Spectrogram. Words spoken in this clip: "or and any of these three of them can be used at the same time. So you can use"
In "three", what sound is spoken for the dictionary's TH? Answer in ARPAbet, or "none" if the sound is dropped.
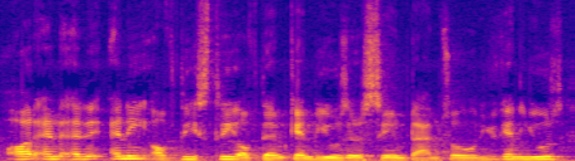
T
